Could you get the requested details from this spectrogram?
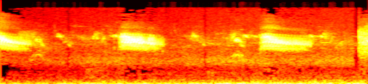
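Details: A bird gives long, bright, high chirping calls in drawn-out phrases, with two louder bursts near the middle and end and softer twittering between them.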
